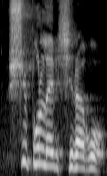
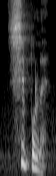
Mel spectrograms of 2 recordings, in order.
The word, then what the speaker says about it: 쉬볼렛: 그래서 쉬볼렛이라고 말해라. 한번 해봐라. 말해봐. 자기가 이제 나는 에브라임 사람이 아니다 그러고 막 건너가려고 그러면 쉬볼렛이라고 한번 해봐. 그러면 시볼렛 하고 이렇게 SH 발음이 안 되고 S 발음밖에 안 되는.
